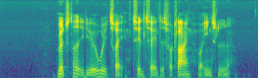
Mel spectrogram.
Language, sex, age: Danish, male, 35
